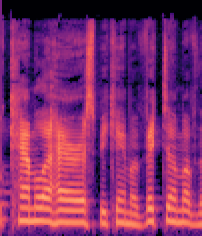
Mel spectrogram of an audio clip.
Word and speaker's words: Kamala: Okay, but Katie, while you were talking, I literally pulled up the pronunciation guide. Hold on. It says Kamala Harris. – Which is right. You said Kamala.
